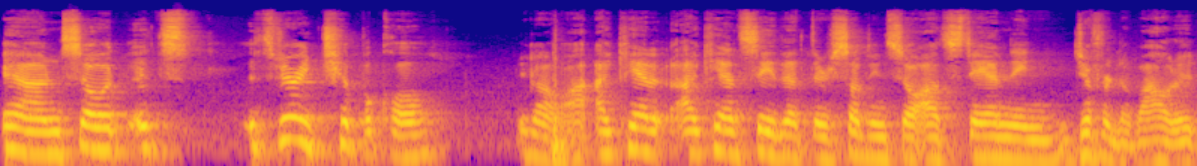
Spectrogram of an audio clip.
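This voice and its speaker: Lively intonation with an American accent at a moderate pace, set against noticeable background noise. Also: woman, fairly low pitch for a woman. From Chicago, USA. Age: 80s+. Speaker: singer, actress and model. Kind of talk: interview answer.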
